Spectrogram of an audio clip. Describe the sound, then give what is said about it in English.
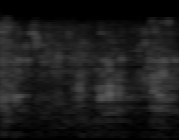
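Cranberry juice is poured into a glass, a brief, steady trickling splash with small gurgling swells, fairly soft, with no voices. “Pouring myself some cranberry juice”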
